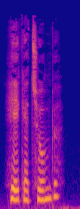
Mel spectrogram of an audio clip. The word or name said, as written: hekatombe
